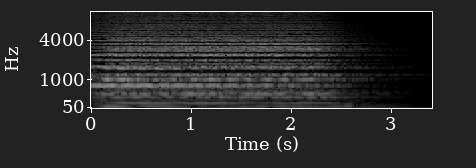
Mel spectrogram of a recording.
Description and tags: G Chord Orchestal end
